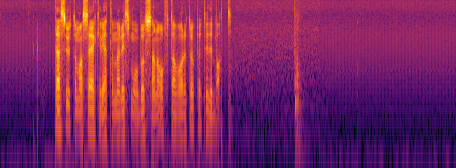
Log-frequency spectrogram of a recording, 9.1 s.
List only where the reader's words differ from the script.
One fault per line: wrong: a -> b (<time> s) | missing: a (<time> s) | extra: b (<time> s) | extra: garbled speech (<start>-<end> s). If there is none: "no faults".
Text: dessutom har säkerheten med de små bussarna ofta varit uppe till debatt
no faults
